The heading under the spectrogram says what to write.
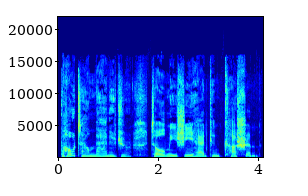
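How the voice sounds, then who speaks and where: A woman voicing a pleasant, sociable middle-aged American lady with an American accent who talks slowly and asks questions in an audiobook. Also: lowish voice, lively intonation, no echo, clean studio sound. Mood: gossiping. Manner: slow, inquisitive and sociable.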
